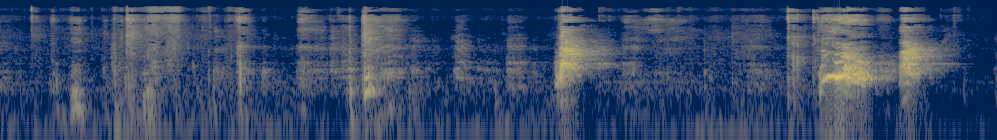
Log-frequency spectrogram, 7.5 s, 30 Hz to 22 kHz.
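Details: Indoor barking from a household pair, Hendo, a 10-month-old Pomeranian, and Salto, a beagle, being taught to ring a bell: faint scattered yips early on, then two louder sharp barks near the end, with quieter broadband bursts between.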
